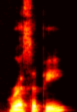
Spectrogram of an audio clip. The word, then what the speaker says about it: recipe: They all end with an E that makes the same sound, the long E sound, like green beans. Recipe, coyote, sesame, adobe, karate, apostrophe, catastrophe, and acne.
